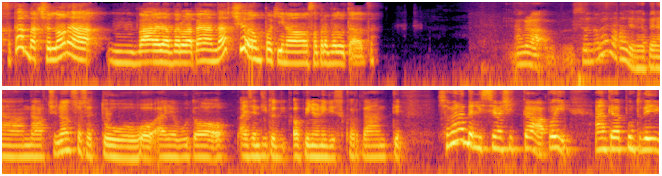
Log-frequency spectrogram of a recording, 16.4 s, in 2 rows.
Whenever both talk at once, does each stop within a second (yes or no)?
yes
